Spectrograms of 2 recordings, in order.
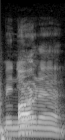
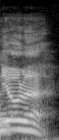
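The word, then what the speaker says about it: Mignogna: first agent that I signed with looked at the last name and he couldn't pronounce it because it's got two silent G's because it's like spelled like mignon, like douche.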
